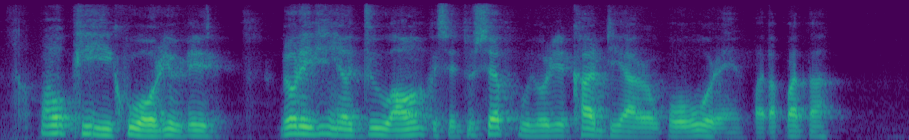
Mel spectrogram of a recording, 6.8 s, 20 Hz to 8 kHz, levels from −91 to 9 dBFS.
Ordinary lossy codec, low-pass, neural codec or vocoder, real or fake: none; 7.2 kHz; codec, 16 kHz in and 24 kHz out, 0.6 kbps, FocalCodec, streaming, 2048 codes; fake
